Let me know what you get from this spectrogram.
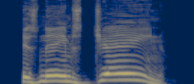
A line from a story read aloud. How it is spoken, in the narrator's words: he hollered to the throng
